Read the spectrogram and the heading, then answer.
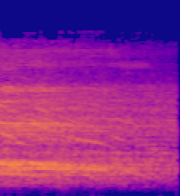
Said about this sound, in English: We have Adabraka. Where? Adabraka people are shouting.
